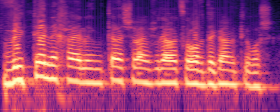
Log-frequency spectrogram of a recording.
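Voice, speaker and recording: A man doing old Isaac, solemn and gravelly. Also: a little high, steady tone, dark tone. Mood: blessing. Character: Isaac, an old blind father giving blessings.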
